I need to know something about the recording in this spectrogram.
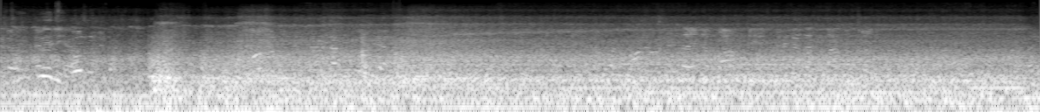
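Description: Fishing boat's engine running steadily with a low hum, getting louder about a second and a half in, while men's voices talk over it.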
